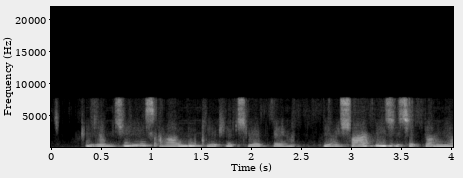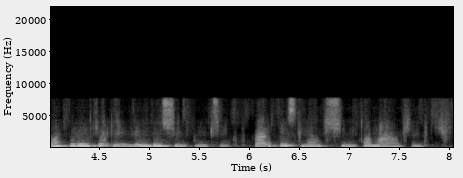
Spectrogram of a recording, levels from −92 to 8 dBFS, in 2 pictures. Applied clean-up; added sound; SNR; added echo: neural separator model SepFormer DNS4.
